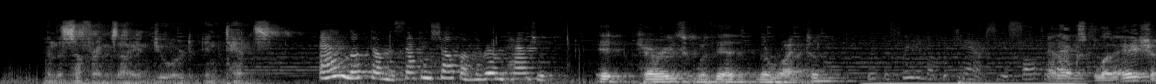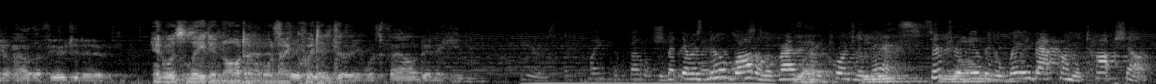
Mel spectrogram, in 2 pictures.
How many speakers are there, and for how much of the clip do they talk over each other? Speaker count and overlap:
5, about 19%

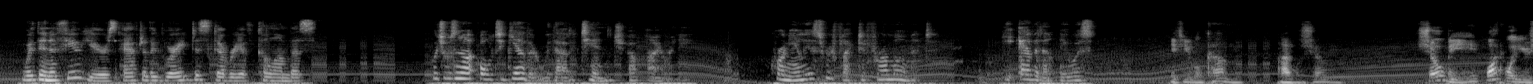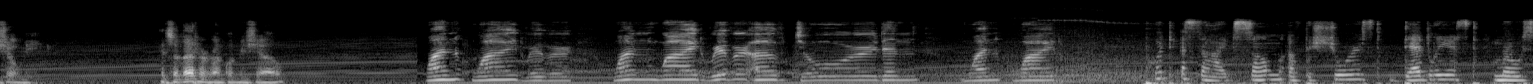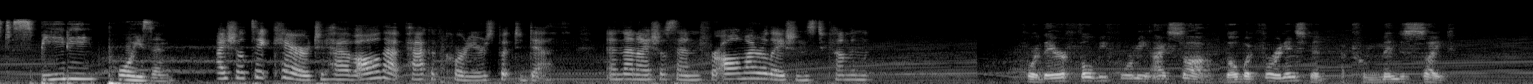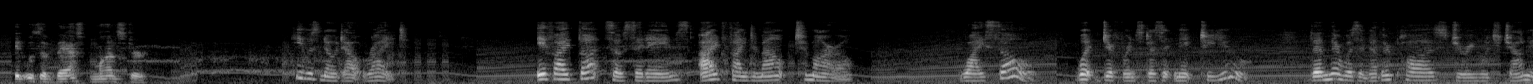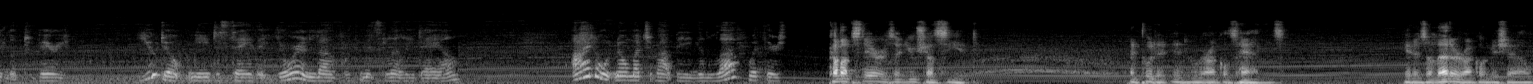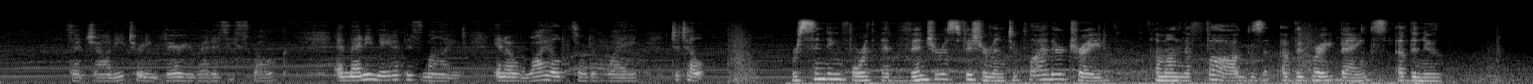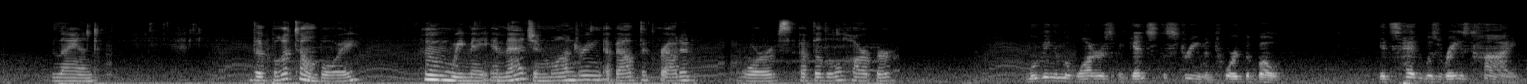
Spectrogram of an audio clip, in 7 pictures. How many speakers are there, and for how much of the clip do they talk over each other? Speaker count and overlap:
8, no overlap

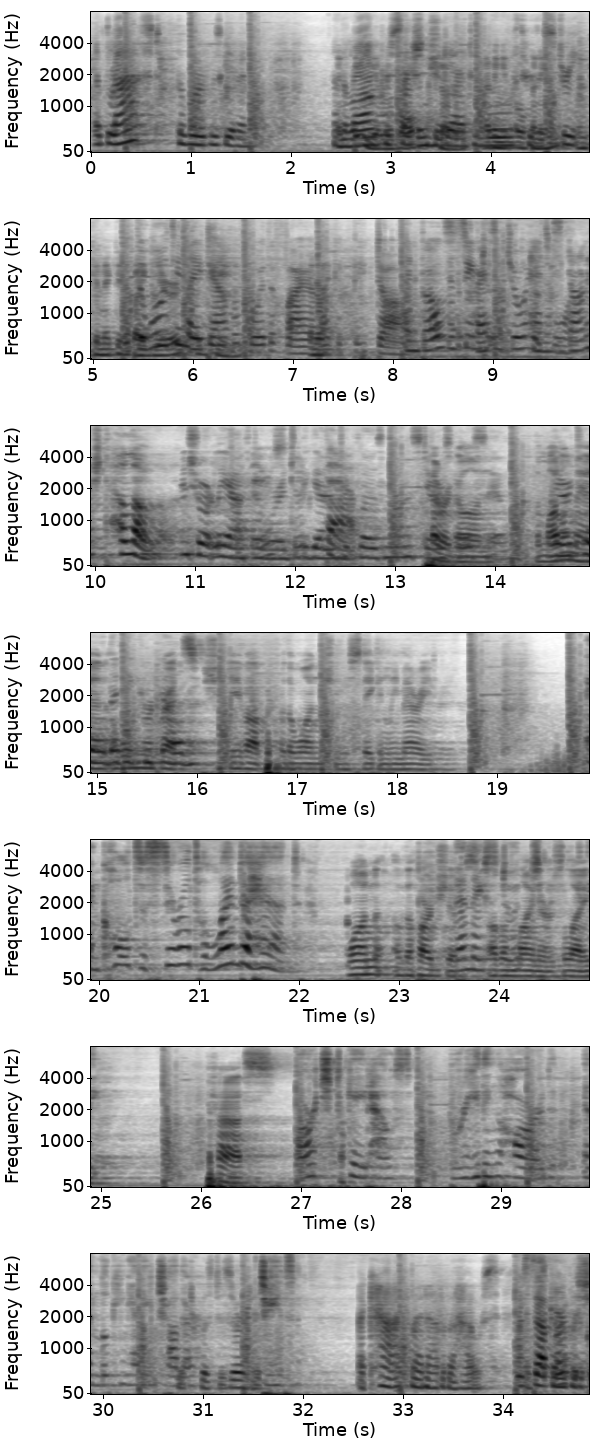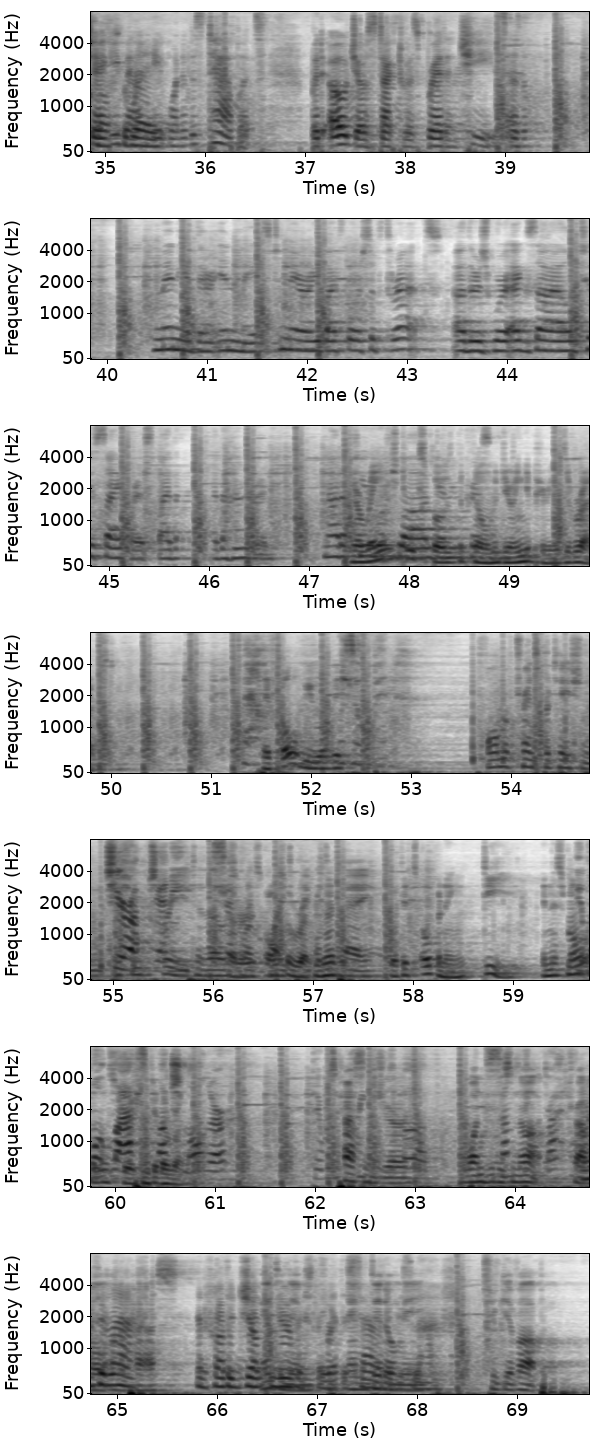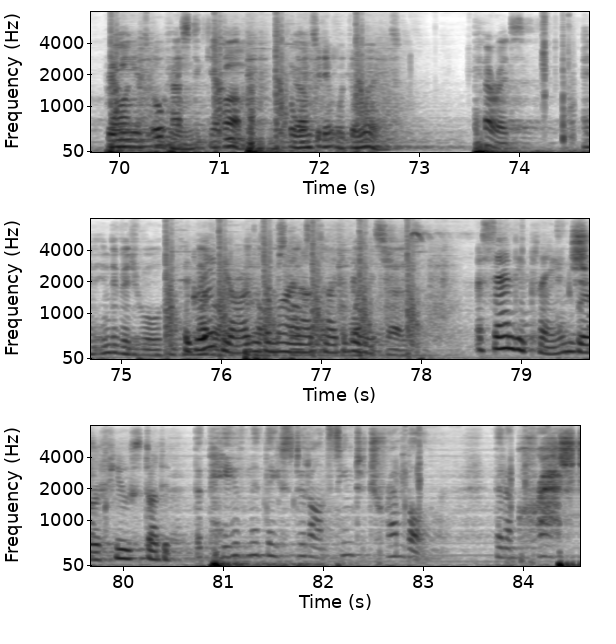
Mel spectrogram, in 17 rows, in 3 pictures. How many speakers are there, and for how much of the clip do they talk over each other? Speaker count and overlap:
7, about 45%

